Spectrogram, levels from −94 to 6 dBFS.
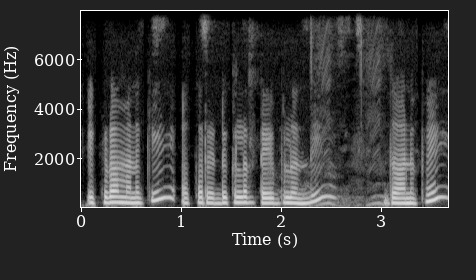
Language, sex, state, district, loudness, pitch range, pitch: Telugu, female, Andhra Pradesh, Annamaya, -16 LUFS, 205-280 Hz, 215 Hz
